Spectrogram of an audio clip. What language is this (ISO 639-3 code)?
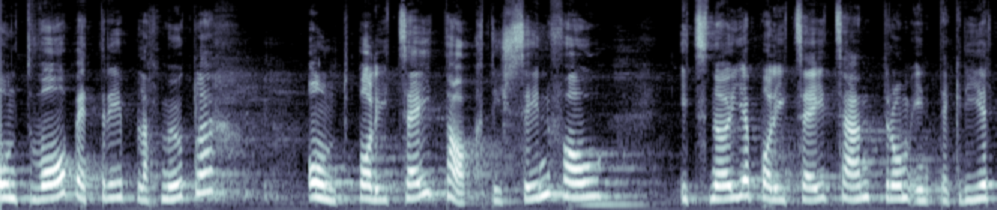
gsw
